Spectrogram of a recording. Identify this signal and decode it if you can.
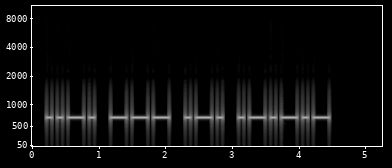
Morse code, heard as a keyed tone, about 14 wpm, 700 Hz. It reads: FOR.
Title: Sentences from Top 1500 Words 15wpm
